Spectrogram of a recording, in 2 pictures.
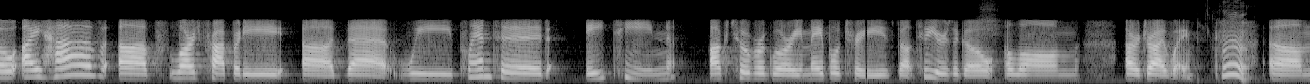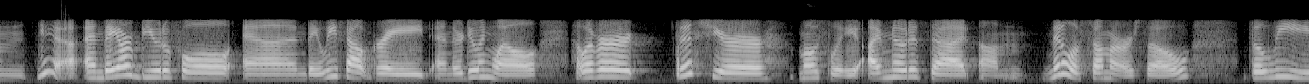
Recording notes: your useful phone calls!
